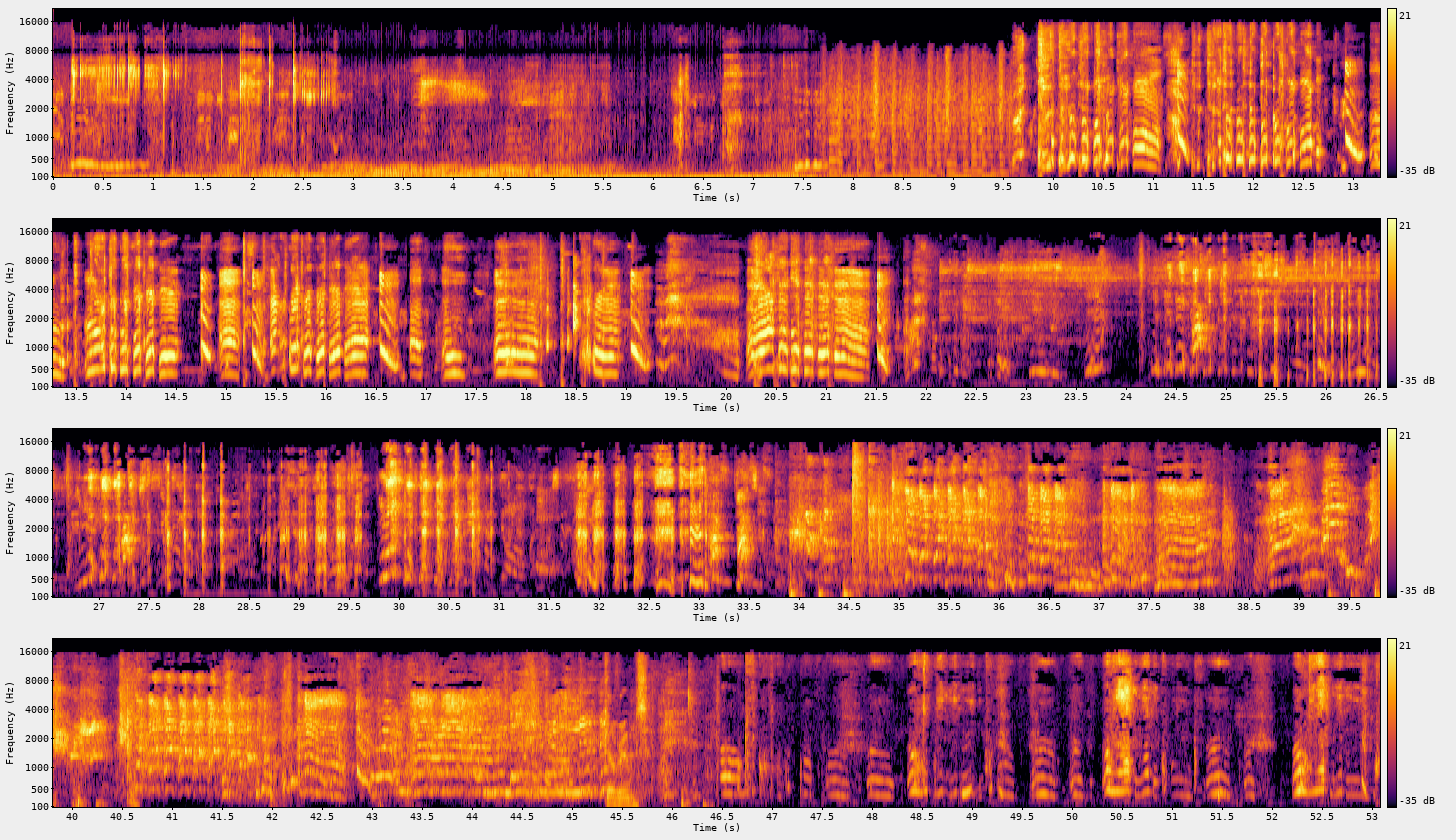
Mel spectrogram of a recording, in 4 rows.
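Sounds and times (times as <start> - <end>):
baby laughing: 20.2 - 27.6, 31.8 - 45.3, 46.4 - 51.6, 52.2 - 53.0.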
